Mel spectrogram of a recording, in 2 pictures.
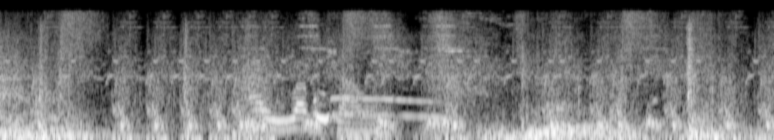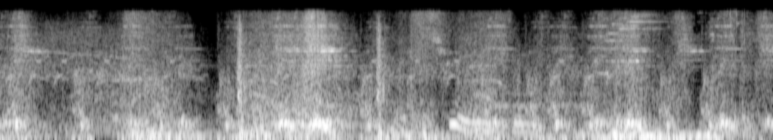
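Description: Weapons clash and magic blasts crackle in a busy battle.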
